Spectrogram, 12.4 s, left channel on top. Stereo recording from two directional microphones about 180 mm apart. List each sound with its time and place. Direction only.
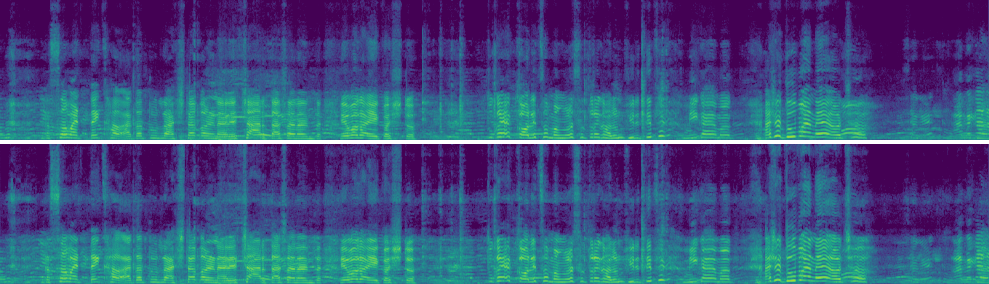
0.7 s a woman's voice: centre (ahead or behind)
8.5 s a woman's voice: 50° right (ahead or behind)
9.5 s a woman's voice: centre (ahead or behind)
11.9 s speech: 90° left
